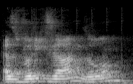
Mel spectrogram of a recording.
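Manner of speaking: mouthpiece pressed to lips; words partly obstructed at lips; speaking around hookah mouthpiece. Real, not acted. Seen 1: Mouthpiece held at lips throughout labelled words; absent in R frames.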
